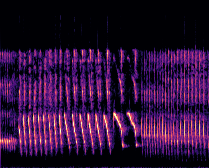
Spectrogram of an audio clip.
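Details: Male canary singing vigorously: a clear run of rapid, evenly spaced, downward-swept whistled notes, a brief twittering flourish, then a fast, steady, high trill of repeated notes.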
